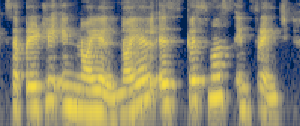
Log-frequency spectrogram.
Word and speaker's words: Noël: Noël is Christmas in French. So O and E, you have to produce separate sounds for that.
